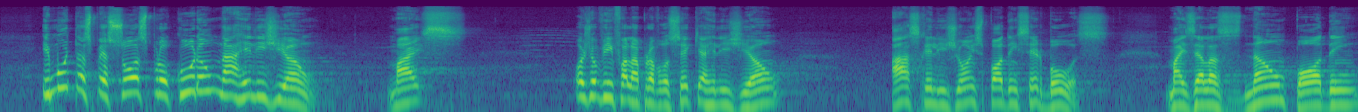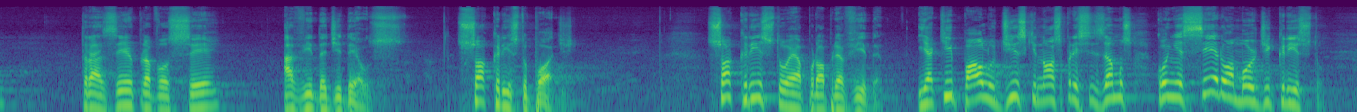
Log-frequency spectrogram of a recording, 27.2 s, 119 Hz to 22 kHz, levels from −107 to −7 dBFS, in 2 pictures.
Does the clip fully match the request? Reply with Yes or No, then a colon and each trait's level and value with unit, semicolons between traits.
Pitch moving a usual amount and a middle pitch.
No: wide, 7.5 semitones; medium, 180 Hz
